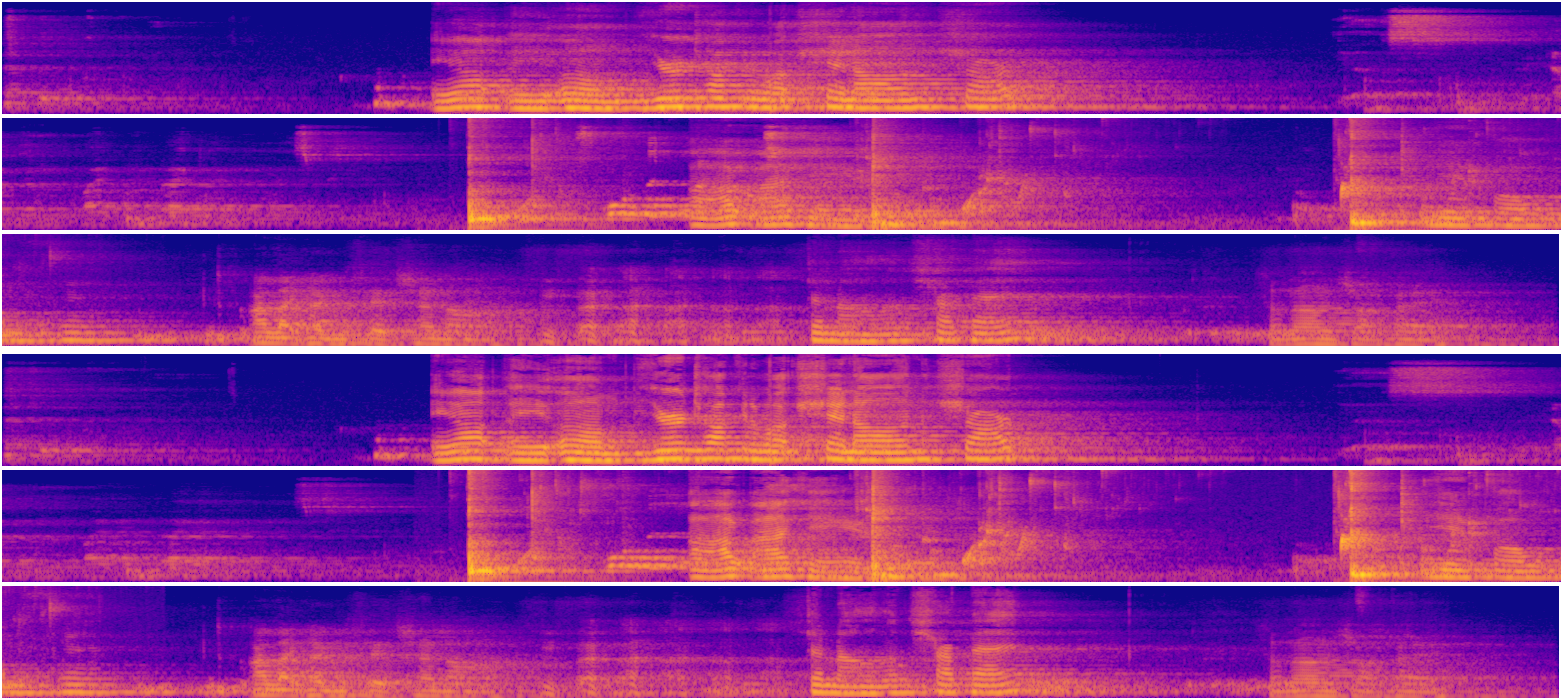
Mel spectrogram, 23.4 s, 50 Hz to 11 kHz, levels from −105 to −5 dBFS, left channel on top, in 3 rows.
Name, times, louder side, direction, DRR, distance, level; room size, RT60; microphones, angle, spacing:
voice 1, 2.1-5.1 11.2-12.5 14.9-16.1 19.6-20.7, right 1 dB, 55° right, 8 dB, 1.7 m, -29 dB
voice 2, 6.7-7.4 7.7-8.9 10.7-11.7 12.0-12.2 14.2-14.4 14.7-15.0 16.2-16.9 19.0-19.4 20.1-20.2 20.7-20.9 21.5-22.3 22.7-22.8, equal, 55° left, -1 dB, 5.6 m, -42 dB
Splash splatter, 10.1-10.7 12.1-13.3 14.4-15.2 15.8-15.9, right 3 dB, 35° right, 0.7 m, -28 dB
voice 3, 16.8-19.5 21.9-22.8, left 1 dB, 5° left, 1 dB, 1.7 m, -40 dB
27.0 x 22.0 x 7.5 m, 2.1 s
head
